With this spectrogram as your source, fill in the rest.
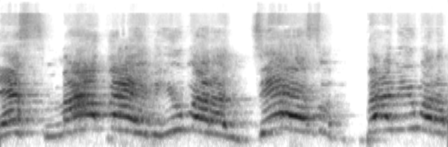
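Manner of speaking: very loud, high screaming from a crowd. Retelling dads in the crowd cheering their child: imitating dads yelling. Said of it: "be in there yelling, screaming for their child".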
